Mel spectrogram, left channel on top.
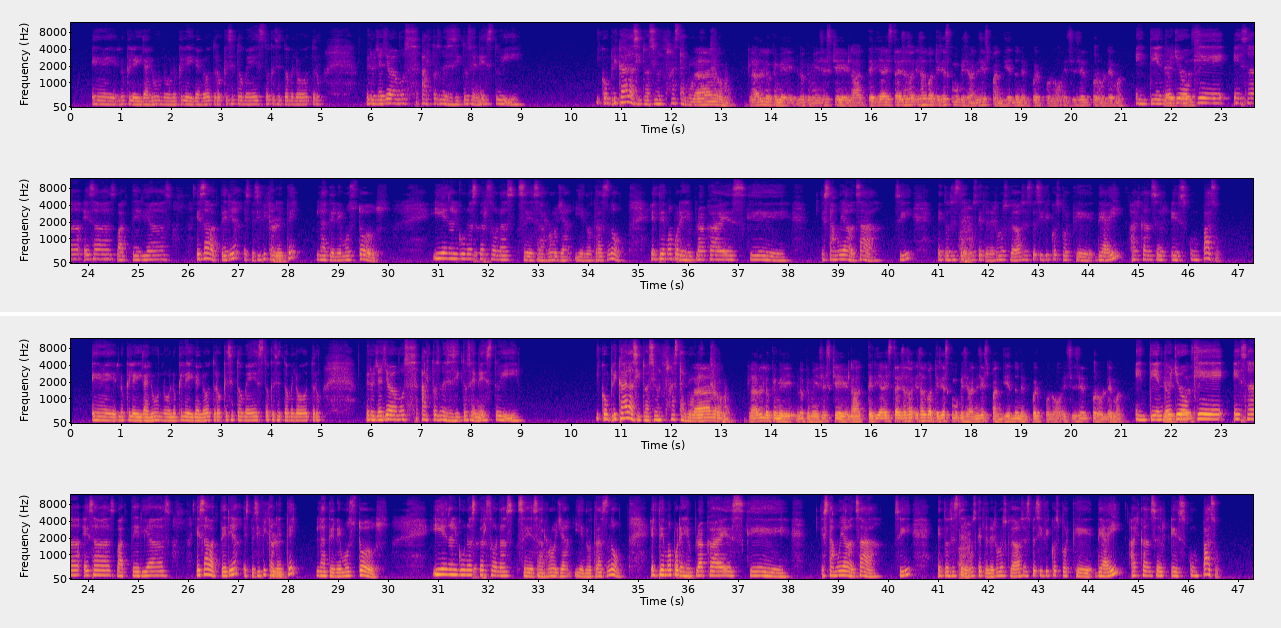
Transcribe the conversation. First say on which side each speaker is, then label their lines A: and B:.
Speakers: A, on the right; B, on the right.
A: eh, lo que le diga el uno, lo que le diga el otro, que se tome esto, que se tome lo otro. Pero ya llevamos hartos mesecitos en esto y, y complicada la situación <laughs> hasta el
B: Claro,
A: momento.
B: claro, y lo que me, lo que me dice es que la bacteria esta, esas, esas bacterias como que se van es expandiendo en el cuerpo, ¿no? Ese es el problema,
A: Entiendo
B: que
A: yo
B: ellas,
A: que esa, esas bacterias, esa bacteria específicamente,
B: sí.
A: la tenemos todos y en algunas
B: sí.
A: personas se desarrolla y en otras no. El tema,
B: Uy,
A: por ejemplo, acá es que está muy avanzada, ¿sí? Entonces
B: ah,
A: tenemos que tener unos cuidados específicos porque de ahí al cáncer es un paso.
